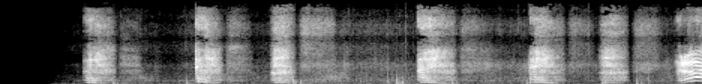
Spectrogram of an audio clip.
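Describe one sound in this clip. A man speaks in a strained, pained voice close by.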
